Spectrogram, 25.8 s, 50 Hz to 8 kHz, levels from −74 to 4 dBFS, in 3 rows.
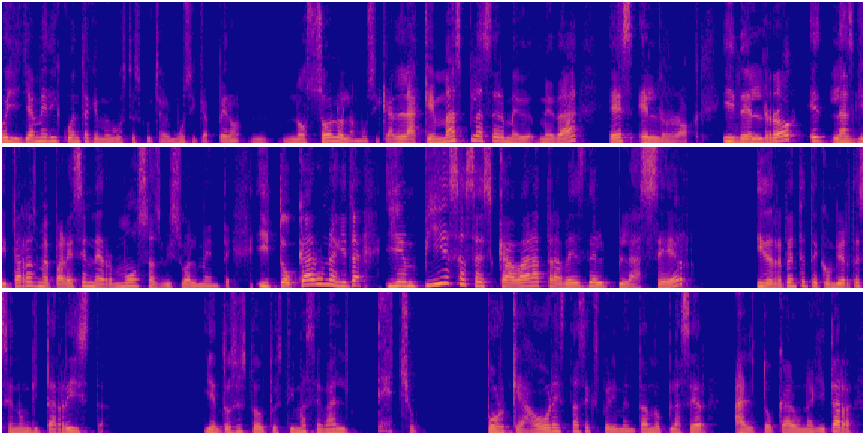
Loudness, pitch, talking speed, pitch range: -27 LUFS, 165 Hz, 165 wpm, 140-190 Hz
